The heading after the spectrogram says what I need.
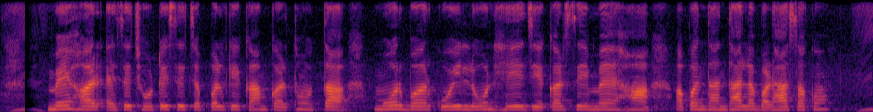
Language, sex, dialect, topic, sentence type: Chhattisgarhi, female, Eastern, banking, question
